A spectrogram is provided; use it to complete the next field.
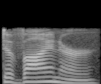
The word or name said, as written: diviner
